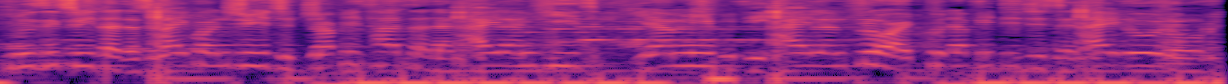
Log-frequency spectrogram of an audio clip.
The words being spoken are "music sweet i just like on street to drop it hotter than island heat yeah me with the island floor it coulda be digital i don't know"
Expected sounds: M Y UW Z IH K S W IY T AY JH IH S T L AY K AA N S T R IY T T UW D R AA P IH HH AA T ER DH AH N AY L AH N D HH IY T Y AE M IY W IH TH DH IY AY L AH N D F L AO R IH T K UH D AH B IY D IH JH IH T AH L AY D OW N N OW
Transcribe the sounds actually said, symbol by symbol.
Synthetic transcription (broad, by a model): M Y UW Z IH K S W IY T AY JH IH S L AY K AA N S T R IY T T UW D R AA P IH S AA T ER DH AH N AY L AH N D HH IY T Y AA M IY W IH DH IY AY L AH N D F L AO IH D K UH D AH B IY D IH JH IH S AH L AY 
